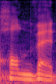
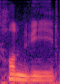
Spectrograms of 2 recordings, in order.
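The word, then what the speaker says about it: Honvéd: but it is like it's not honved is it it's honveed or something like that is a slightly tough one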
